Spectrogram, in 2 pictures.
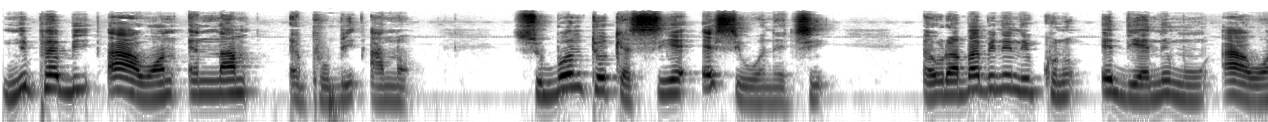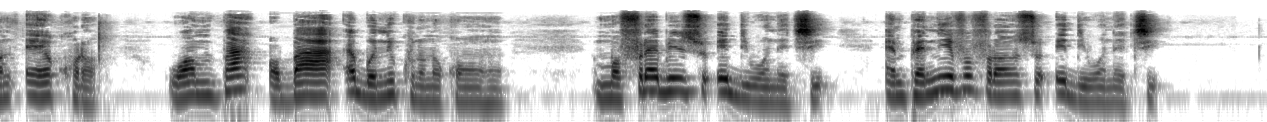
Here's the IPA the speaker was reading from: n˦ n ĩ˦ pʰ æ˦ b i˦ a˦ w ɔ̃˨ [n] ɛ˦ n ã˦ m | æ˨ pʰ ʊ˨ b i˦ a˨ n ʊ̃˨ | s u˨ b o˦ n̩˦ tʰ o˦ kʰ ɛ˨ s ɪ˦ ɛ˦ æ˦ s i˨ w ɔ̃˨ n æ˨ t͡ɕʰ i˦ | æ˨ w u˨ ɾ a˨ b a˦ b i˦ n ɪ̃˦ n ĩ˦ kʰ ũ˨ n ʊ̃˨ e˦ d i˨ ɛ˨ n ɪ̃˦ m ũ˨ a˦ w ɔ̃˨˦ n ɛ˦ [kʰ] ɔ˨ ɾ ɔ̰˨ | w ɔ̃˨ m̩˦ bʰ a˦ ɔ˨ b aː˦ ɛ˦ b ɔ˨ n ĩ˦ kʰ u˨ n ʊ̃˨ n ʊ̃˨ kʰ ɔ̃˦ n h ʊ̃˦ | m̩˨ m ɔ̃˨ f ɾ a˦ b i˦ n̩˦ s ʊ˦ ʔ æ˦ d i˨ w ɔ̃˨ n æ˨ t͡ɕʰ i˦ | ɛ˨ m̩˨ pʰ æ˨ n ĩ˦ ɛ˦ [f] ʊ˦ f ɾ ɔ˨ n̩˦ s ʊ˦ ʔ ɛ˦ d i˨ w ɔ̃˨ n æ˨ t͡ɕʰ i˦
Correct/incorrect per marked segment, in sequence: correct, correct, correct

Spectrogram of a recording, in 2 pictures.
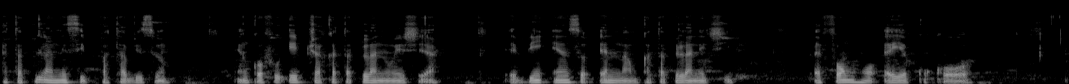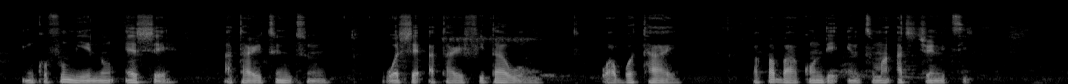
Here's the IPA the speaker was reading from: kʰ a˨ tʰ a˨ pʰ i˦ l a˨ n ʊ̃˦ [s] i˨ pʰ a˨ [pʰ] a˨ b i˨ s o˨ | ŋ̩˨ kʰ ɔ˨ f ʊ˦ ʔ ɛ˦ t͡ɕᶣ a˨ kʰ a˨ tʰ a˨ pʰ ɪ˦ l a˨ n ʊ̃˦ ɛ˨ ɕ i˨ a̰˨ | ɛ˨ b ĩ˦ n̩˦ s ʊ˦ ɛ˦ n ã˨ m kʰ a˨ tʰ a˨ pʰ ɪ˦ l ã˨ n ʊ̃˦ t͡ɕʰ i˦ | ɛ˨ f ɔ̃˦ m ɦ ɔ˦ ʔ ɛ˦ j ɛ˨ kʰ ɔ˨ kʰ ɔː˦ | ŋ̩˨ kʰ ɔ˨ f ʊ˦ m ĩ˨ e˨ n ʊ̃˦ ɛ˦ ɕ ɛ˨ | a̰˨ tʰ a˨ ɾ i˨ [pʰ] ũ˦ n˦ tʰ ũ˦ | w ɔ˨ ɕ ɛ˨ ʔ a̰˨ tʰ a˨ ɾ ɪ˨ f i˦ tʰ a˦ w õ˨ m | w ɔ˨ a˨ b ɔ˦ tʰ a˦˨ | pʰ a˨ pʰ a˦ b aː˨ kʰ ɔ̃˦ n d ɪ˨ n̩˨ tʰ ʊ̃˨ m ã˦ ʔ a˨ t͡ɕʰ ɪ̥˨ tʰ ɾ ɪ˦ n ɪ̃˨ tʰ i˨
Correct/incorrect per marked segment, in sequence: correct, incorrect, incorrect

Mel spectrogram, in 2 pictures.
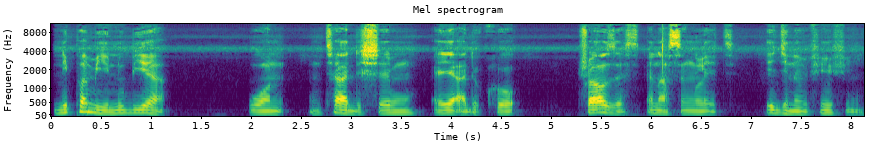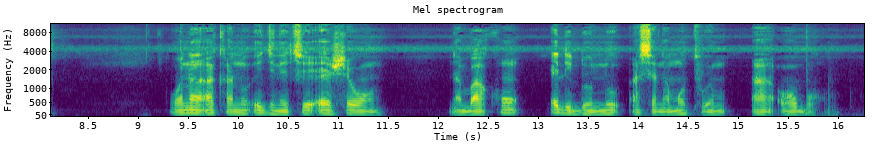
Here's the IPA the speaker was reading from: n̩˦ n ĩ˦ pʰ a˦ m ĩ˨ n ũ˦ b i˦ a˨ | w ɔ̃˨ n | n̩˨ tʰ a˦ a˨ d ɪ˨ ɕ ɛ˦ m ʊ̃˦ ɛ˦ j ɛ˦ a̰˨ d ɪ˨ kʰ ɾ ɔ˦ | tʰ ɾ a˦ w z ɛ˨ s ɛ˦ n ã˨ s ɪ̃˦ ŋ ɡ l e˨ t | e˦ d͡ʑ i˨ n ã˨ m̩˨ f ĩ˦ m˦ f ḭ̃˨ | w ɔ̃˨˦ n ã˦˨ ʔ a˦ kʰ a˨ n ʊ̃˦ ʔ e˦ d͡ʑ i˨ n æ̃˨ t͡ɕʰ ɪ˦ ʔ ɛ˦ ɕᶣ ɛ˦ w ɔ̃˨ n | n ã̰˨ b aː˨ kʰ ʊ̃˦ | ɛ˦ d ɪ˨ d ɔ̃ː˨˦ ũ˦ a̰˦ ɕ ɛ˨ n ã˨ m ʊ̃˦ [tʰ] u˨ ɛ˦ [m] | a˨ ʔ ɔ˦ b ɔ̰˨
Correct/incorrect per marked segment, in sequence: correct, correct

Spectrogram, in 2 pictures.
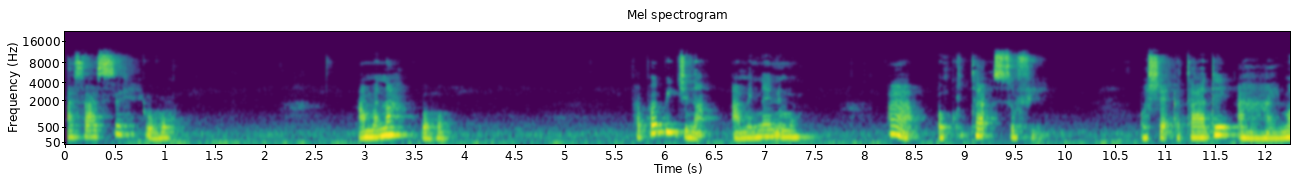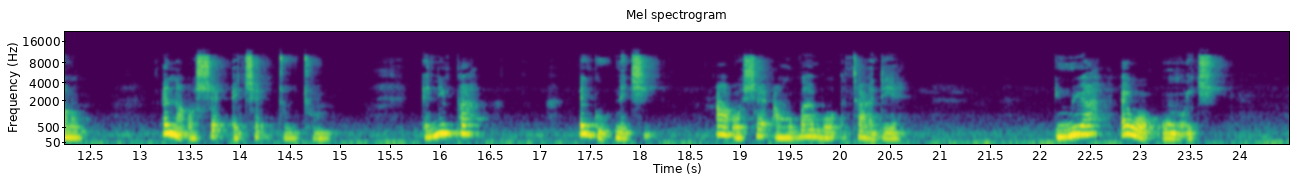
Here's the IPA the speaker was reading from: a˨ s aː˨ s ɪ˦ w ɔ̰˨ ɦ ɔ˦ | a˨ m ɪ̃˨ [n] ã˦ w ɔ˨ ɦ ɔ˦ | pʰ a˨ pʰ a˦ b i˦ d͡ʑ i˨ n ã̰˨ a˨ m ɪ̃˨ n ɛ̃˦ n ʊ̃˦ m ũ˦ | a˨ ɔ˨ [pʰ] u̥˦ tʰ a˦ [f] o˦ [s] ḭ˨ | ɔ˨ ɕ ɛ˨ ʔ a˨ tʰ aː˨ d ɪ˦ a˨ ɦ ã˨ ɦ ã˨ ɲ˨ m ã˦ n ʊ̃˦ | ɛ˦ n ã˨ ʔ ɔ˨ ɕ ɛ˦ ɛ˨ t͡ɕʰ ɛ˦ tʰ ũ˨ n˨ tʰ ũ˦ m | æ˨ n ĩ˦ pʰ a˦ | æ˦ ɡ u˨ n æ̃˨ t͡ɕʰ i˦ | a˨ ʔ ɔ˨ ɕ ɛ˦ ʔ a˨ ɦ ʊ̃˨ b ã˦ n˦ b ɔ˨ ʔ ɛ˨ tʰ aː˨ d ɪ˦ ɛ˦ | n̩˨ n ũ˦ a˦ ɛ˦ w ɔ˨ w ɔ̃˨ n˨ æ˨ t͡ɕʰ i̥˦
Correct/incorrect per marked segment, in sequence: correct, incorrect, incorrect, incorrect

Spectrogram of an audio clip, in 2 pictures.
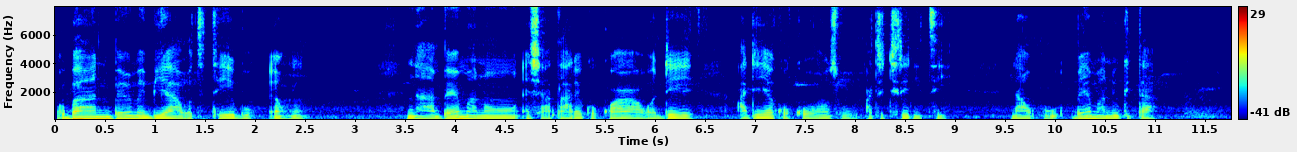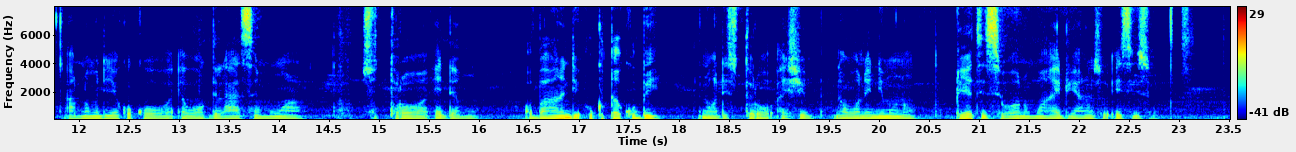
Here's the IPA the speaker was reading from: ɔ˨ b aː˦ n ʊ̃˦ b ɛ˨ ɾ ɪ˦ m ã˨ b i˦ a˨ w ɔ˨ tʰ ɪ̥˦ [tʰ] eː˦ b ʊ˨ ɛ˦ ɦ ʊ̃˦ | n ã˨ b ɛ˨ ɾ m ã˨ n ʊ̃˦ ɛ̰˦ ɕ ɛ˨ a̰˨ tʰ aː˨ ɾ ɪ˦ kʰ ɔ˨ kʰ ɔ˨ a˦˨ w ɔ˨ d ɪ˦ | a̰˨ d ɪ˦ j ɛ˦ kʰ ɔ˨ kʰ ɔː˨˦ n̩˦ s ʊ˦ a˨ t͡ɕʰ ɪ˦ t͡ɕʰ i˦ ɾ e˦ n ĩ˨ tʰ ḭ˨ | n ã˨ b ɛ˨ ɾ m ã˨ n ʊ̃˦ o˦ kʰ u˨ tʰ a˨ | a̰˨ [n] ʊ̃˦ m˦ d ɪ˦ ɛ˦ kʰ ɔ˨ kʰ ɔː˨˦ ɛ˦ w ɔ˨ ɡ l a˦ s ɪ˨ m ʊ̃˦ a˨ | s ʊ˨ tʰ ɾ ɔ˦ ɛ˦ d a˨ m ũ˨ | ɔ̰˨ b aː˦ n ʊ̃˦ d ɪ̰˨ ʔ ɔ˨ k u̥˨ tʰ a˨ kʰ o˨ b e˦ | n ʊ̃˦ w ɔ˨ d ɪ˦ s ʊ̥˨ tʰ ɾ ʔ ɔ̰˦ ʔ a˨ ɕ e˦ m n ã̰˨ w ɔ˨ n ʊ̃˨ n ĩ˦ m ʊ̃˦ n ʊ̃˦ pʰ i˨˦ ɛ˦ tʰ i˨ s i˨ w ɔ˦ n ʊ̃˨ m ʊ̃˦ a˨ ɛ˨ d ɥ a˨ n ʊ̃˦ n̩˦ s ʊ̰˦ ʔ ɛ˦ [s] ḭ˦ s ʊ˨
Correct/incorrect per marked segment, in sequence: correct, correct, correct

